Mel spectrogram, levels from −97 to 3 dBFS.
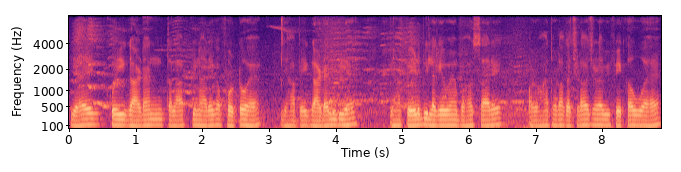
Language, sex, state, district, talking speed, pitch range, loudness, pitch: Hindi, male, Chhattisgarh, Raipur, 215 wpm, 100-110 Hz, -15 LUFS, 105 Hz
